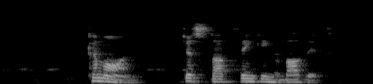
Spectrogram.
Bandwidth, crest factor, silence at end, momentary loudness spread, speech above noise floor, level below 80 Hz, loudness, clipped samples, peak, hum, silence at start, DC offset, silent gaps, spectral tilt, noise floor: 7.4 kHz; 18 dB; 0.55 s; 14 LU; 36 dB; -70 dBFS; -31 LUFS; under 0.1%; -14 dBFS; none; 0.9 s; under 0.1%; none; -5.5 dB/octave; -67 dBFS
